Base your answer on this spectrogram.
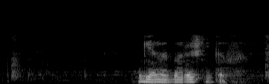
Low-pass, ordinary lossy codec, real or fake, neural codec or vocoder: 7.2 kHz; AAC, 16 kbps; fake; vocoder, 44.1 kHz, 128 mel bands, Pupu-Vocoder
